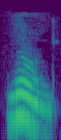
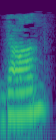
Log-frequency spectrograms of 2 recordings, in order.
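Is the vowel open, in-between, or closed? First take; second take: closed; open. First: The vowel is a closed 'oo'. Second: The vowel is an open 'aa'. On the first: This is the fully colloquial form. "آها تبدیل به او میشن" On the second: This is the formal standard form. "ببین سه درجه"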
